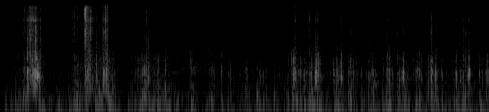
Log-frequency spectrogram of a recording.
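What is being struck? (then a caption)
Wooden paddle hairbrush with metal pins. Long fingernails on both hands scratch and pluck through the dense metal pins of a wooden paddle hairbrush lying pins up. The result is a bright, crackly, crinkling rasp, with a few louder scraping bursts early on, then a steady run of quieter, quick plucks and scratches.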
